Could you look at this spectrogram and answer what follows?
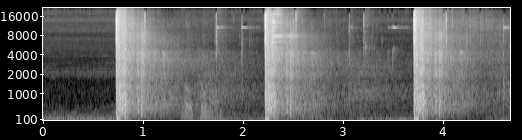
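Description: Three sharp Smith & Wesson CSX pistol shots ring out at a steady, slow pace, each a loud crack with a short ringing tail, and a voice briefly mutters between them.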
